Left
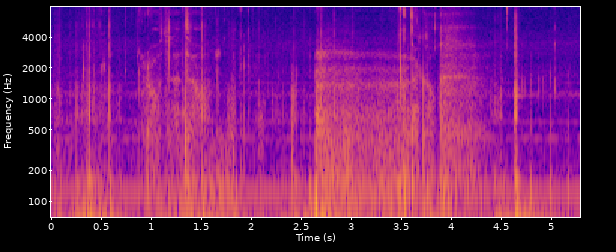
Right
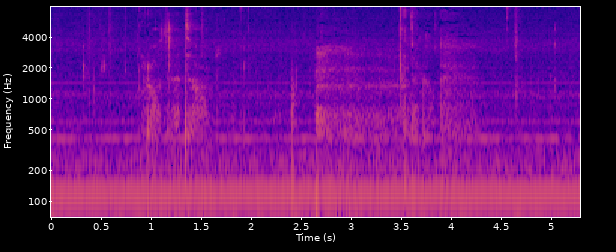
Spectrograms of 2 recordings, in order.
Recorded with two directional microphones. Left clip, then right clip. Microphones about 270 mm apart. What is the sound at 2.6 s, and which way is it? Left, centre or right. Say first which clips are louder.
Chewing: left 15 dB; left.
